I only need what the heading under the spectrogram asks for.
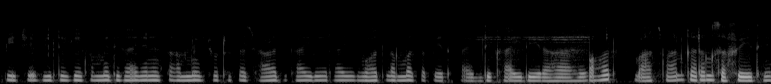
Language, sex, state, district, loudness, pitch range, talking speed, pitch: Hindi, female, Uttar Pradesh, Budaun, -34 LUFS, 175-195 Hz, 255 wpm, 190 Hz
